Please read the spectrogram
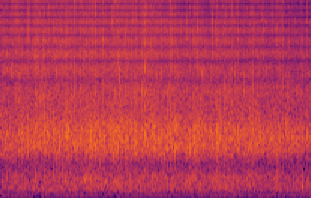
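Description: Audience applauding: a steady, even wash of clapping.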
